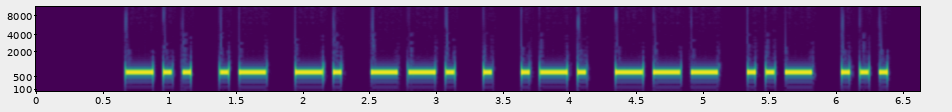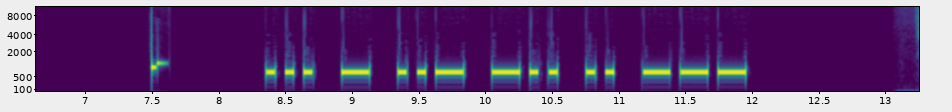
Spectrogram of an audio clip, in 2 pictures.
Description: Morse code, heard as a keyed tone, about 17 wpm, 700 Hz. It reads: DANGEROUS STUDIO
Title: Sentences from Top 1200 Words - New Word Drill - 17wpm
